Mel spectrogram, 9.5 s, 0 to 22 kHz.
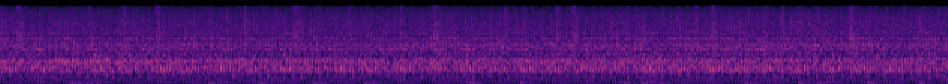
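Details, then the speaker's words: Diesel truck on first startup after fitting compound turbos, during a coolant-fitting leak check, small exhaust opening sealed with 5-inch pipe: steady, even, quiet idle clatter with no knocks or misses, quieter than before. "I say baby it's really quiet it sounds good definitely sounds a little quieter than then the second tennis 467"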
